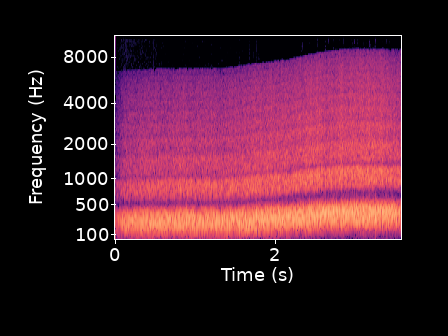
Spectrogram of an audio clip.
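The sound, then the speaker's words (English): Sonification of higher ocean CO2 outgassing: a loud, continuous rushing noise lasting nearly four seconds that grows gradually brighter toward the end. “The more gas that is released into the air, the more the sound will become louder and brighter like this.”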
